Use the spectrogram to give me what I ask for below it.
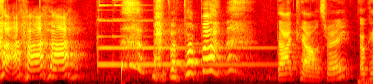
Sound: Francia laughs; bell dings

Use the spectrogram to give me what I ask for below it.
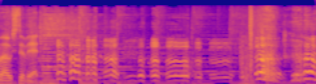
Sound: hearty chuckling

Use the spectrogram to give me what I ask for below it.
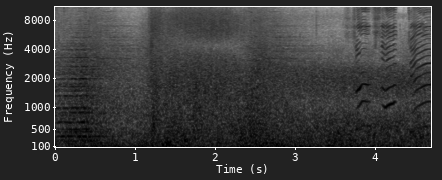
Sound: water splashing

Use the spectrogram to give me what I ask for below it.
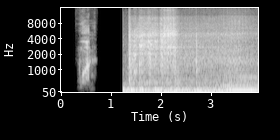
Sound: engine start

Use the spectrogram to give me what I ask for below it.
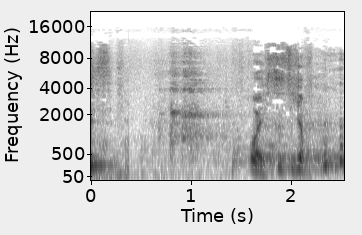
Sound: bottles rattling

